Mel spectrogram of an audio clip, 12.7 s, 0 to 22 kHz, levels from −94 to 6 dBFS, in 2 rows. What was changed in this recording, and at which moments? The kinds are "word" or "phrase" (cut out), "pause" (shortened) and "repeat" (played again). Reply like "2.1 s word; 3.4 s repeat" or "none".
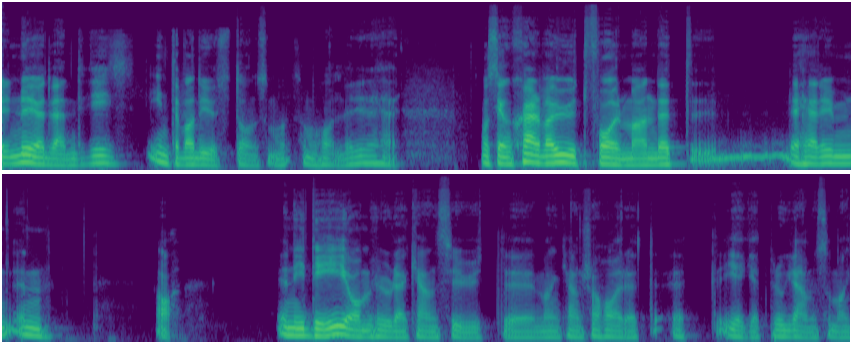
none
